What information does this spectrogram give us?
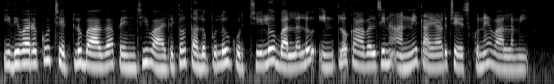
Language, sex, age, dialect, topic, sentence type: Telugu, female, 18-24, Utterandhra, agriculture, statement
